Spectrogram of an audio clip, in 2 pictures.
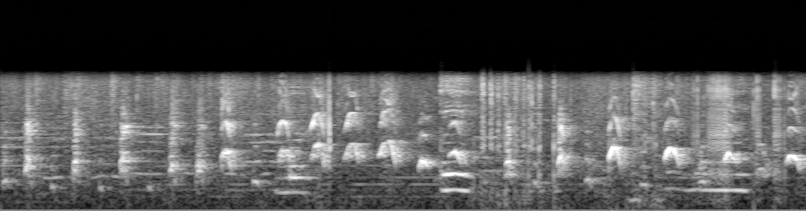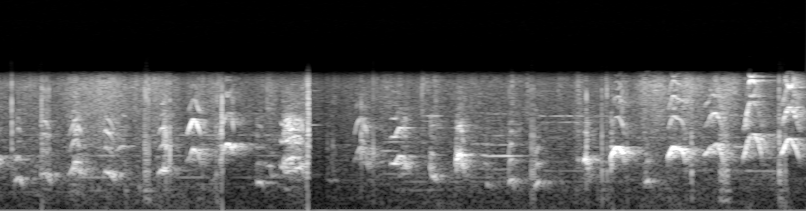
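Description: Chinese Crested puppies whimpering and yipping: short high rising-and-falling cries, several a second, with a short lull about eight seconds in.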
